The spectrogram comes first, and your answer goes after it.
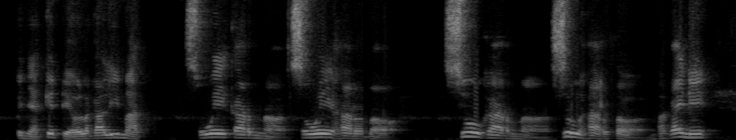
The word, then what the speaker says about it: Soeharto: Soekarno, Soeharto, Soekarno, Soeharto. Maka ini jadi peleburan dua bunyi O menjadi U sama di sini.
